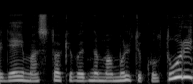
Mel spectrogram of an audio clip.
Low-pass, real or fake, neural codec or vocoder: 10.8 kHz; real; none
